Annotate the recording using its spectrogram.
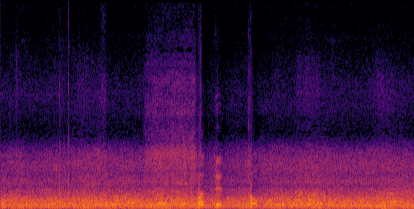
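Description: Electric commuter train moving alongside the station platform, a steady rumble with voices mixed in and a short hiss about a second and a half in.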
